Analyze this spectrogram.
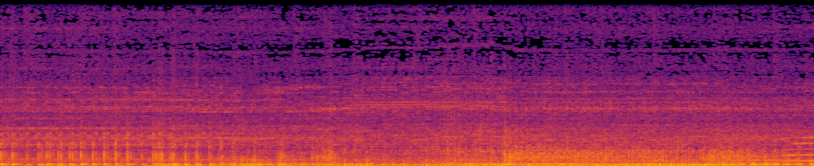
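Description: Electric hand mixer running steadily, its beaters whisking the lumps out of batter in a plastic bowl, with a fast rattle of the beaters in the first couple of seconds.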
